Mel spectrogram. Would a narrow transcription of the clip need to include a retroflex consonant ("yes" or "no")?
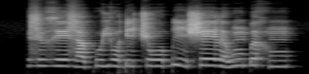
no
